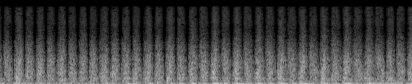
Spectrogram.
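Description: Fingertips of both hands scratch and rub rapidly and aggressively on a soft, porous black foam windscreen covering the head of a standing condenser microphone. The result is a dense, muffled, low-heavy scratching roar that pulses in quick, fairly steady strokes throughout.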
